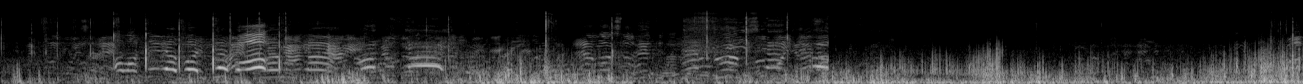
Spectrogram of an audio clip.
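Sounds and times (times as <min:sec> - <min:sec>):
footballers shouting: 0:00.4 - 0:08.3.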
